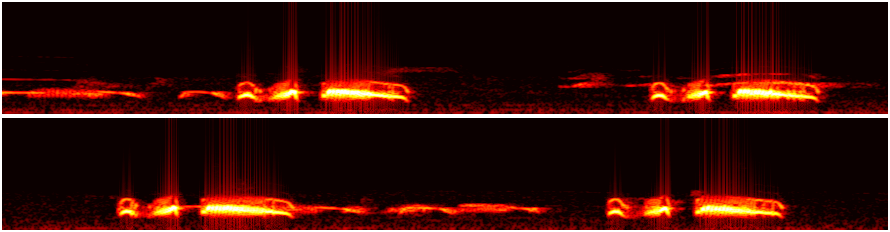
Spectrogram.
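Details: Spotted dove decoy bird cooing in the low 'giọng thổ' voice with driving 'thúc gù' coos: four phrases, each a soft lead-in then two short notes and a long, loud, falling coo, roughly every two seconds, in a quiet setting.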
